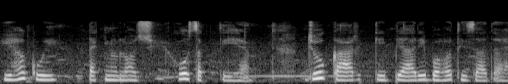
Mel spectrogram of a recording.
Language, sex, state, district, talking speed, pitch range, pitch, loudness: Hindi, male, Himachal Pradesh, Shimla, 165 wpm, 195-215 Hz, 205 Hz, -17 LUFS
